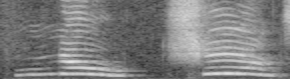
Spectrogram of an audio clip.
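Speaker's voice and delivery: cheeky fairy. Acted. The fairy refuses the giant, high and sassy. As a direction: refuse like a naughty little fairy.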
